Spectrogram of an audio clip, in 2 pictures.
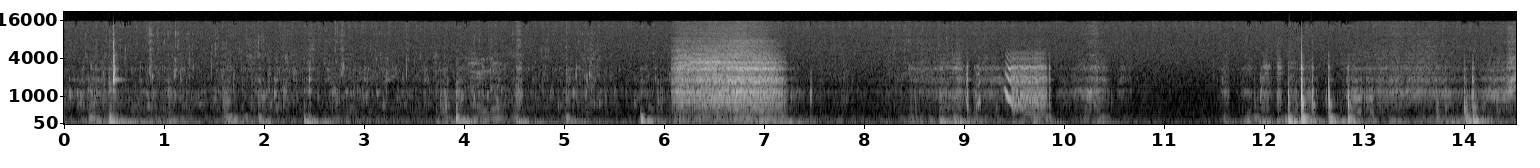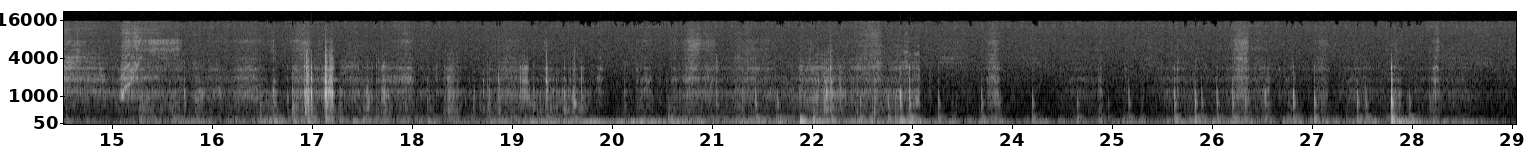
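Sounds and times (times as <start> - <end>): kayak knocks and clicks: 0.0 - 6.1, 11.6 - 13.1, 13.7 - 14.3, 15.6 - 28.5
wind rumbling on microphone: 11.6 - 29.0.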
